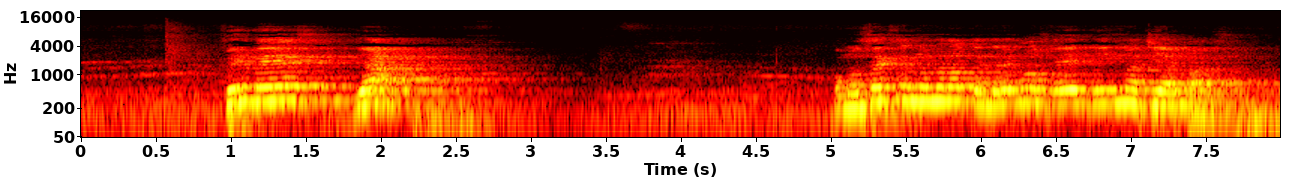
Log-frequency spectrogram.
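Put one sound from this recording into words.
Men and women sing together, in long held notes, in an echoing room.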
